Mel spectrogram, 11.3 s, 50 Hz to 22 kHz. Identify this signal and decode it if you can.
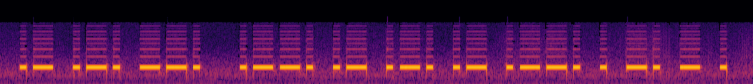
Morse code, heard as a keyed tone, about 12 wpm, 800 Hz. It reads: ARG PARAPENTE
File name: lu4aao / lu7aa 09dic2011 exp planeador vuelo1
